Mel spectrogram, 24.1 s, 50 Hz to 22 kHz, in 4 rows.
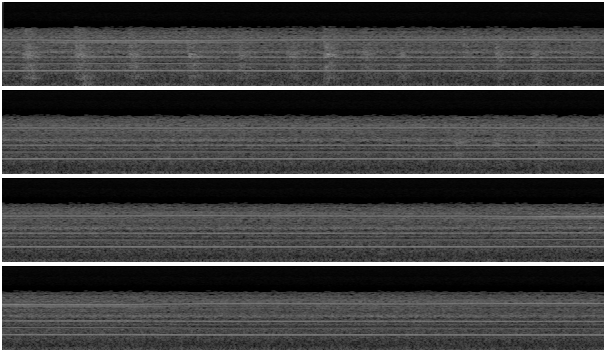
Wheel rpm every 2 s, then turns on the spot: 0, 0, 0, 0, 0, 0, 0, 0, 0, 0, 0, 0.
none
